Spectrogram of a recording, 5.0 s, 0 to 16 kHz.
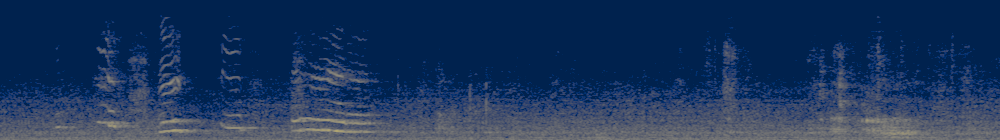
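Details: Chihuahua puppies from two litters, 10 and 13½ weeks old, playing in a carport: a few high, sliding whines and squeaks in the first two seconds, then a softer yip near the end, over a steady low hum.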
